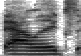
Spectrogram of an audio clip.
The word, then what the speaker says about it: Alix: My blog's Instagram is just Live with Alix, LiveWithAlix.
